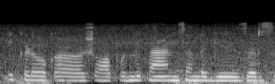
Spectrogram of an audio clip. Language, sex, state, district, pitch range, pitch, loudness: Telugu, female, Andhra Pradesh, Sri Satya Sai, 175-190 Hz, 185 Hz, -14 LUFS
